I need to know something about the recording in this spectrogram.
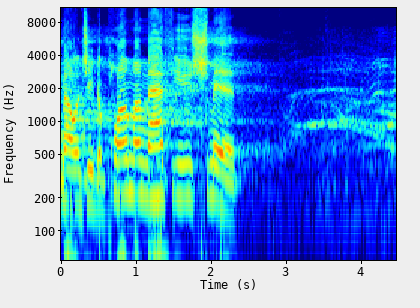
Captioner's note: audience cheering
